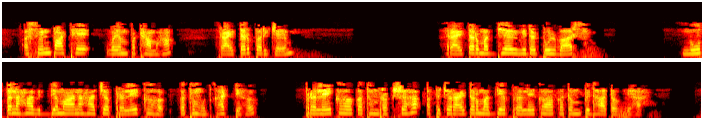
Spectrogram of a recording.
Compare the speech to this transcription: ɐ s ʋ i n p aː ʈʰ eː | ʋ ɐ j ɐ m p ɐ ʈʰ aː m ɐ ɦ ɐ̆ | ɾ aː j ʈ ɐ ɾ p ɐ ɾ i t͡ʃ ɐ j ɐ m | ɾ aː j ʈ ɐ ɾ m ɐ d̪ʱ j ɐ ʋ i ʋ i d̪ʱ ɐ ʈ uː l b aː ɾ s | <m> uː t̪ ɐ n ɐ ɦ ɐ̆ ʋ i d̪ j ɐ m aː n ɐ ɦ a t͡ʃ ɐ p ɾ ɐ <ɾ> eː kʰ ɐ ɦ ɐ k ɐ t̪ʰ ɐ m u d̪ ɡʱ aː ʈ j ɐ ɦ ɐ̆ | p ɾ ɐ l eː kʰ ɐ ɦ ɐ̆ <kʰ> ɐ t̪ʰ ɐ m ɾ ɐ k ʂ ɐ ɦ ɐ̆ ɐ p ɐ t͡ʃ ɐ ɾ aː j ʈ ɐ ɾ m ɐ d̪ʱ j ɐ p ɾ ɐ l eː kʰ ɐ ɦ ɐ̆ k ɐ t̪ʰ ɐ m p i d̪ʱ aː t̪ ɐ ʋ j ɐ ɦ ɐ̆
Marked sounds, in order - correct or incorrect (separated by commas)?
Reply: incorrect, incorrect, incorrect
